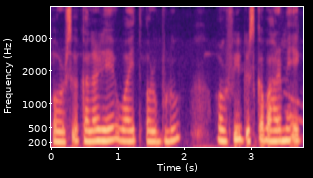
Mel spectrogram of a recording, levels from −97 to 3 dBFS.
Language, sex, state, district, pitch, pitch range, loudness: Hindi, female, Arunachal Pradesh, Longding, 225 Hz, 220-235 Hz, -13 LUFS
